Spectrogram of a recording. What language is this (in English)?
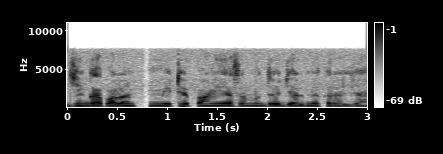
Magahi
